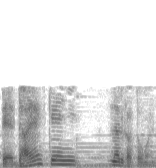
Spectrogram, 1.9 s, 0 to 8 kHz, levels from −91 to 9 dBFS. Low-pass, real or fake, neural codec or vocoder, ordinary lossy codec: 7.2 kHz; real; none; AAC, 16 kbps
